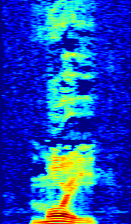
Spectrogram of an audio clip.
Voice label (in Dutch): "moi", Dutch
